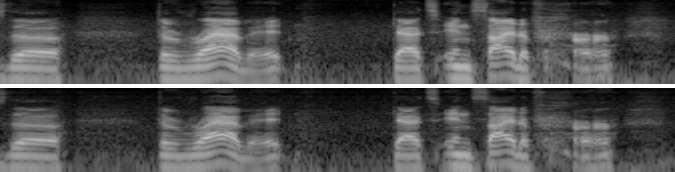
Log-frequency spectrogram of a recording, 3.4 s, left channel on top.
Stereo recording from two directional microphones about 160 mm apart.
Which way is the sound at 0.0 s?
25° left (ahead or behind).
